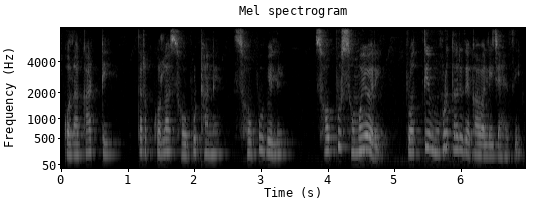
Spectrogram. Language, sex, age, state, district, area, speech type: Odia, female, 18-30, Odisha, Bargarh, urban, spontaneous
